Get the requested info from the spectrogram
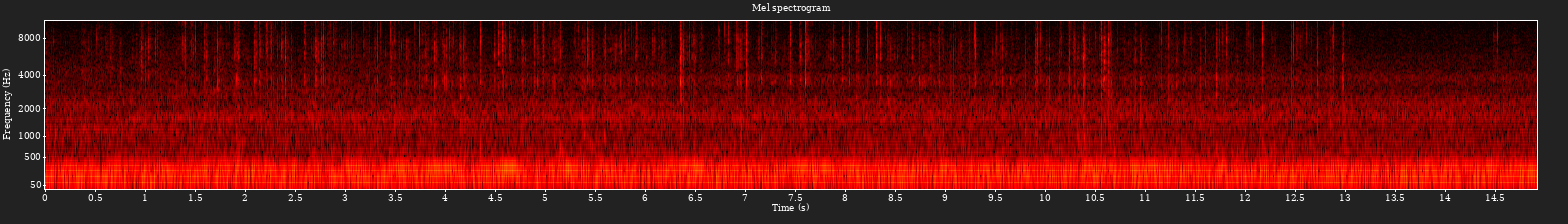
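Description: Plastic spoon stirring liquid in a small plastic cup, with light irregular clicks and taps of the spoon against the cup, over a steady low hum. The clicking stops shortly before the end.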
